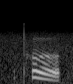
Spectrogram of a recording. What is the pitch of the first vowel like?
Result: falling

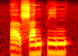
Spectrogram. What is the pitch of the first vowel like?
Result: low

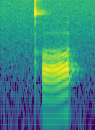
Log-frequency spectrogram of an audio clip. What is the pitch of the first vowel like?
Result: rising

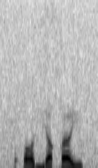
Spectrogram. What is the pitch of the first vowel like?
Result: low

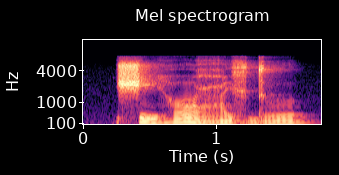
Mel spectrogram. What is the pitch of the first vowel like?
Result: falling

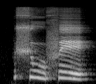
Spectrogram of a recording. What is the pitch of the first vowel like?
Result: falling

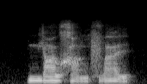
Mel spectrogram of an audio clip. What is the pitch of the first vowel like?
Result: high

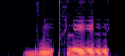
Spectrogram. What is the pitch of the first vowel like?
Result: low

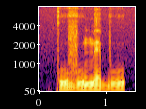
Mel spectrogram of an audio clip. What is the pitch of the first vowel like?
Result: rising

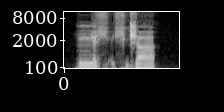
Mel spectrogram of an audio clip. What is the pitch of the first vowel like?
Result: low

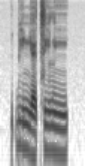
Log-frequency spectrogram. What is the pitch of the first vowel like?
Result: high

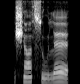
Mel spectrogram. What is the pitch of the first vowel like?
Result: high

